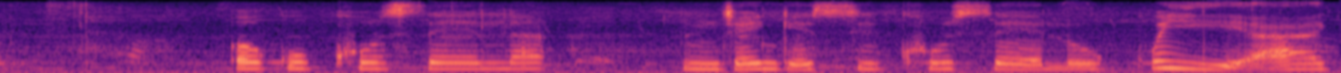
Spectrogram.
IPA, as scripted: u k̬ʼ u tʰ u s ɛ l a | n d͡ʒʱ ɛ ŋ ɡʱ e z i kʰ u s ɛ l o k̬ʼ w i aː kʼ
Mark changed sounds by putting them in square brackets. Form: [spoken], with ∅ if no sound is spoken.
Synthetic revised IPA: [o] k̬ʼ u [kʰ] u s ɛ l a | n d͡ʒʱ ɛ ŋ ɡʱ e [s] i kʰ u s ɛ l [ɔ] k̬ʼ w i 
